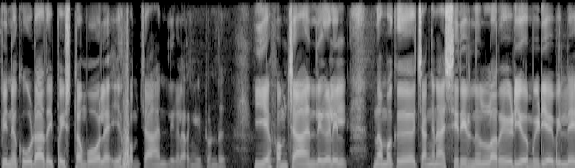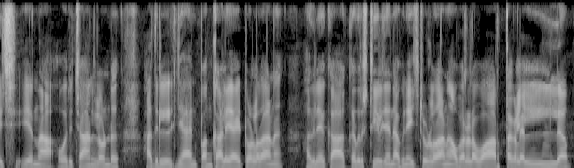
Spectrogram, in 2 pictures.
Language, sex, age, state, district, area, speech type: Malayalam, male, 45-60, Kerala, Kottayam, urban, spontaneous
